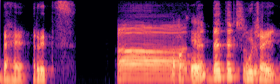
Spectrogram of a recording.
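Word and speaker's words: Beherits: it made me think about how uh, that Beherids, as they are now called, and I always call them Behelit. Behelits, Yeah. but they're actually called Beherids, Okay.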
